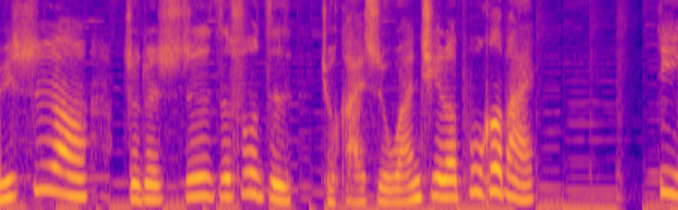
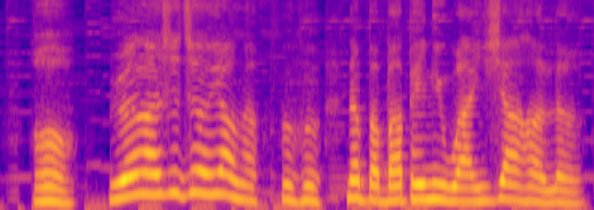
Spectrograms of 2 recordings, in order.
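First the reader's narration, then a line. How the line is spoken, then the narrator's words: Laughing. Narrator (Chinese): 狮子国王笑着说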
